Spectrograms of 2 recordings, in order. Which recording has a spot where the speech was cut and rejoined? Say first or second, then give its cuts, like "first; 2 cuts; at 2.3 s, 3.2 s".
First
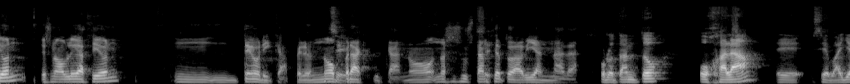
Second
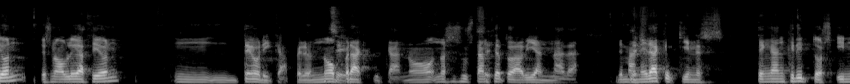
first; 1 cut; at 6.0 s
